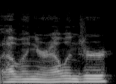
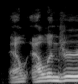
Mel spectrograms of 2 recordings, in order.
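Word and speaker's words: Ehlinger: He's like, all right, then it's Ellinger. I'm like, okay. Ellinger is dead. It's Ellinger, and I'll correct everybody from now on.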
